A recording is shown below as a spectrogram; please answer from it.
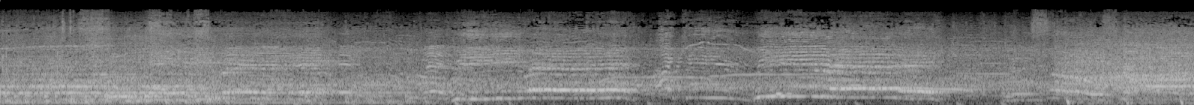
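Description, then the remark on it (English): A packed basketball arena in Akron roars continuously with a capacity crowd at a night game between St. V's and Massillon, a dense wall of cheering with loud shouts and whoops rising above it, plus occasional sharp thuds from the court. “It's a capacity crowd here tonight in Akron. This place is bursting at the seams as defending state champion St.”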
